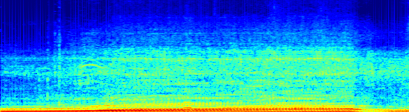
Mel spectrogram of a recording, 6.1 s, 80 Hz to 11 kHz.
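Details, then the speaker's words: 2001 Chevrolet Suburban V8 running rough with an uneven, lumpy rumble and struggling, check engine light coming on; misfire, ahead of a tune-up with new spark plugs and wires. "see if we get that check engine light [Music] there it is that's all i wanted to show y'all misfire baby hopefully this [ __ ] gets fixed"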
